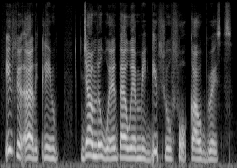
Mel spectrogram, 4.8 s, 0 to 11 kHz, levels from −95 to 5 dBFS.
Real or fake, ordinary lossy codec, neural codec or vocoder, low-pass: fake; none; autoencoder, 22.05 kHz, a latent of 192 numbers a frame, VITS, trained on many speakers; none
